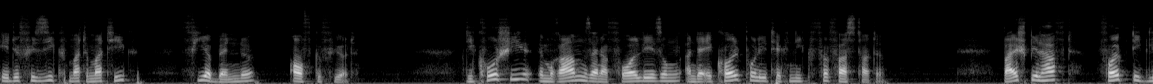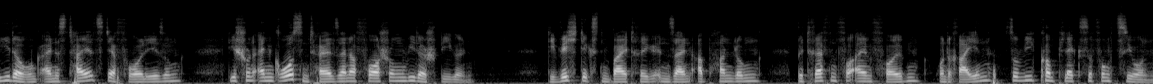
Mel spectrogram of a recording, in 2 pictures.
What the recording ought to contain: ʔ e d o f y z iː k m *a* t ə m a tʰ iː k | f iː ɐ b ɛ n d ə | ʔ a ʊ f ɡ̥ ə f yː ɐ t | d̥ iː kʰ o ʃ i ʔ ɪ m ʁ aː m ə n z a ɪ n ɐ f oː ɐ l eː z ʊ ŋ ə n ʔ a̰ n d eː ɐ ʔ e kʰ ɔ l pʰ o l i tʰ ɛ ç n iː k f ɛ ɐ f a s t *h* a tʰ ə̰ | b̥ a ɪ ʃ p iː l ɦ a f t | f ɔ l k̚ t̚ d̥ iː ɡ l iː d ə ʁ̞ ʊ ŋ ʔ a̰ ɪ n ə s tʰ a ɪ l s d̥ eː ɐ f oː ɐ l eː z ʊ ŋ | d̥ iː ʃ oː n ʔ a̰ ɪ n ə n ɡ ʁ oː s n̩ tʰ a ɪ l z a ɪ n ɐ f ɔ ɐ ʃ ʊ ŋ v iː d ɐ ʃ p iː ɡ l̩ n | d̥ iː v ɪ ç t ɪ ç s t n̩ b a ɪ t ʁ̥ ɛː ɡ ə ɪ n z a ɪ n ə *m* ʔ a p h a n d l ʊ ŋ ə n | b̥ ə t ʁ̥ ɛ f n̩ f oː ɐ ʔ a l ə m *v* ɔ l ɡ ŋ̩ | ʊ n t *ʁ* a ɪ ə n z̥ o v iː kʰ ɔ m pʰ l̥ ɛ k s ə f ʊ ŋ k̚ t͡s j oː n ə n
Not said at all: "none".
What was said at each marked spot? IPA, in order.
a, h, n, f, ʁ

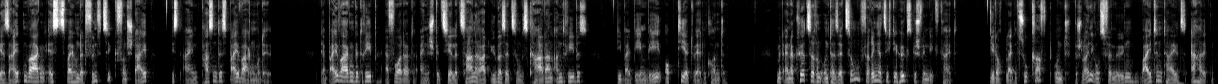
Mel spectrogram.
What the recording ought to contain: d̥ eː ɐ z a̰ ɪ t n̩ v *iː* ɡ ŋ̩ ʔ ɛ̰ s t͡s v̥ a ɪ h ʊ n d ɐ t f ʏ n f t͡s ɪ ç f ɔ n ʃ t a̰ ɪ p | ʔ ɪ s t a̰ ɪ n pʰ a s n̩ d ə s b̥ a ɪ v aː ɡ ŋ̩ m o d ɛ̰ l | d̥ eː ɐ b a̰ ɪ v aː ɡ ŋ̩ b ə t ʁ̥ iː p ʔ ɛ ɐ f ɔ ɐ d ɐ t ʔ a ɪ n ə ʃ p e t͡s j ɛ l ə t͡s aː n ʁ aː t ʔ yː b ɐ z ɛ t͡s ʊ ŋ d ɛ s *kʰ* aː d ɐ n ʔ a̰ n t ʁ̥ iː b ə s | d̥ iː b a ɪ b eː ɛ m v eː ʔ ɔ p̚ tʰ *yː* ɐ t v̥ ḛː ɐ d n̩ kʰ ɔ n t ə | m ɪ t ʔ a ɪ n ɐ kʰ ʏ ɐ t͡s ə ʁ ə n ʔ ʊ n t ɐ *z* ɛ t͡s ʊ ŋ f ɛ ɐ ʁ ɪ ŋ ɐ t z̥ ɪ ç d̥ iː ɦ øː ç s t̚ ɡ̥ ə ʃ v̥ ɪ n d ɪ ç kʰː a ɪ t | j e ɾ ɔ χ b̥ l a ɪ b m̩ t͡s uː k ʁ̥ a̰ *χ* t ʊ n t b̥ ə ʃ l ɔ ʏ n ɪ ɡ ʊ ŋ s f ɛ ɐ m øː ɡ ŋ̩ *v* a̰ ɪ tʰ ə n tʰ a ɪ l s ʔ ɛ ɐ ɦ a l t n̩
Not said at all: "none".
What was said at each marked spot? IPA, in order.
aː, kʰ, iː, z, f, v

